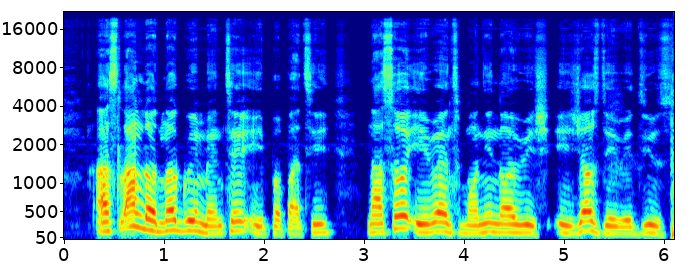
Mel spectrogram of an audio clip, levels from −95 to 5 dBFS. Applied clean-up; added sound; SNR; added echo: none; none; none; none.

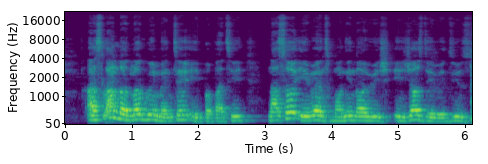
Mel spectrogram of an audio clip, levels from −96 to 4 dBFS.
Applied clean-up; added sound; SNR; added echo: none; none; none; reverberation time 0.3 s.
